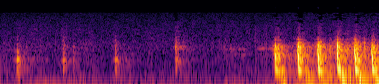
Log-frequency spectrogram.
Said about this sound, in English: Cross the room and in that door. All right, thank you. Just knock on the door.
